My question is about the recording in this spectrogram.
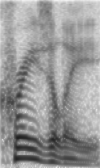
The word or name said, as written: crazily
